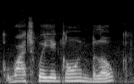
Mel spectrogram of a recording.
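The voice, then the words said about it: Poor cockney accent imitation. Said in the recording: “sounded like him ... Forgive me for the poor sort of cockney accent.”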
